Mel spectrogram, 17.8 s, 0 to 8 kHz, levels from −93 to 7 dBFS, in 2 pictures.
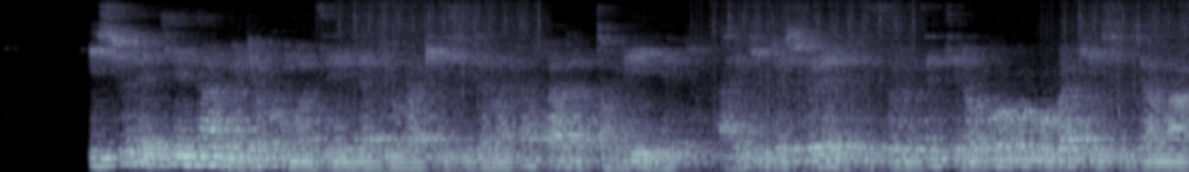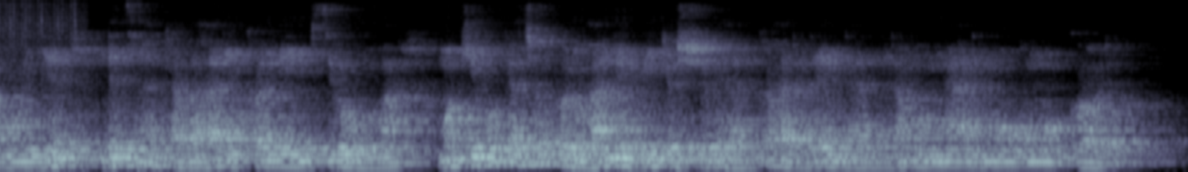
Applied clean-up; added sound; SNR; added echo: neural separator model SepFormer DNS4.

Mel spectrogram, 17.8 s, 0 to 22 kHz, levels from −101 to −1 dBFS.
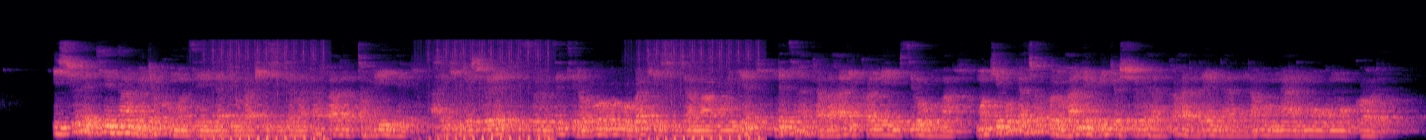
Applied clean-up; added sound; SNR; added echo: none; Bird; 9 dB; reverberation time 1.2 s.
